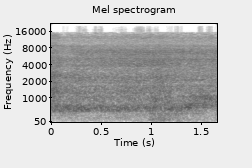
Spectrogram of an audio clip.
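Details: ResMed AirSense 10 AutoSet auto-CPAP for sleep apnea, single-limb circuit with optional external oxygen inlet, running: steady whooshing airflow hum from the machine.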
